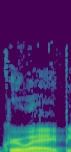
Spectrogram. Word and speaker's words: Gruet: It's called, Americans would say Gruet, but it's actually pronounced Gruet because a family from Champagne studied soil types and climates all throughout the United States before purchasing a very large tract of land in between Albuquerque and Santa Fe.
